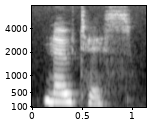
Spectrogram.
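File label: "notice", British English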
